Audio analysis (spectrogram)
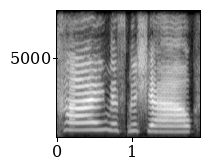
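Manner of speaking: high, squeaky chorus of six-year-olds greeting the teacher; little kids' voice. Retold or imitated. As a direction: pipe up like excited first graders. Kids greeting on Zoom class.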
